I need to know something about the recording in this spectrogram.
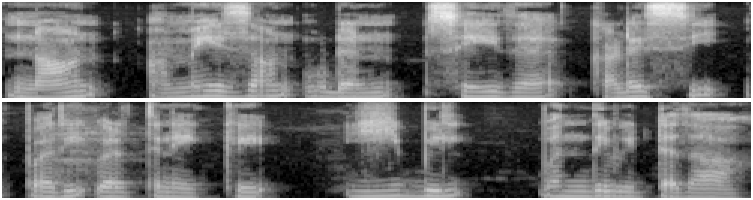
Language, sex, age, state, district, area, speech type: Tamil, male, 18-30, Tamil Nadu, Nagapattinam, rural, read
